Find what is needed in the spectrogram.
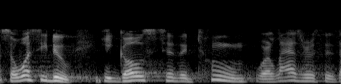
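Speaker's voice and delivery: high, loud, rising preacher's fervour; preaching at full force. Acted. Preacher urging his congregation that this is real, fired up. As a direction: preach it out, pushing toward the congregation.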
